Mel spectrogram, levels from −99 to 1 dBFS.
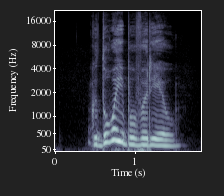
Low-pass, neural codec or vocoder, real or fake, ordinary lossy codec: none; none; real; none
